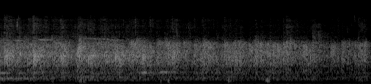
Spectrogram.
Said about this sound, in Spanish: Y así yo quiero darme un fuerte aplauso para recibir a Rebeca Escuopo aquí con nosotros.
